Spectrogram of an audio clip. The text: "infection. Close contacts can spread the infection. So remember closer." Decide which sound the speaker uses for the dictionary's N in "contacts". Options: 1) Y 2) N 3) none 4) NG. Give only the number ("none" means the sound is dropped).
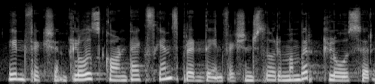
2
